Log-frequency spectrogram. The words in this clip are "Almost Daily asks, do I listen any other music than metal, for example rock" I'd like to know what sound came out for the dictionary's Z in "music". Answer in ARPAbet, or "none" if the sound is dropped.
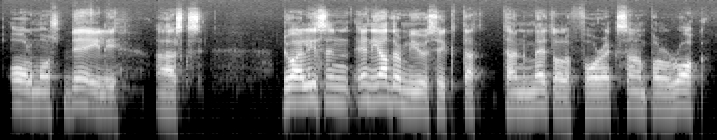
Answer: S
